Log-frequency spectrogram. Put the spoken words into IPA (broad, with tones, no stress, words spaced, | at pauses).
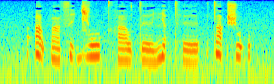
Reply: ʔa̰˦˨ʊ̯pã˨ sʰḭ˦˨d͡ʑo˦ʊ̯kʰa˨ʊ̯ te˨ɪ̯ ɲä˦ʔtʰe˨ | tä˦ʔ ʃʊ˦ʔ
